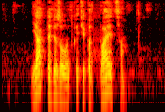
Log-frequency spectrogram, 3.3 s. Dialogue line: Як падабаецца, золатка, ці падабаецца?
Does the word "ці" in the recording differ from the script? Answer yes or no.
no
